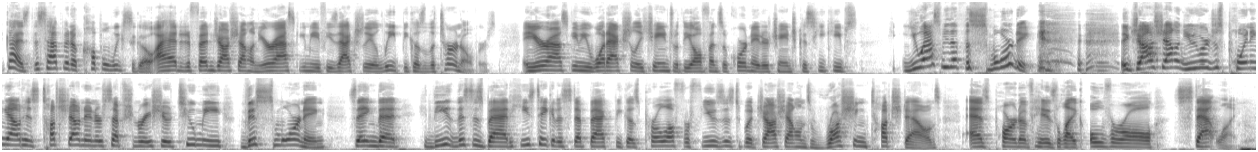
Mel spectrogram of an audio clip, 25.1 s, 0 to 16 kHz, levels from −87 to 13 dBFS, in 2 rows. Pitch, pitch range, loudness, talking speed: 210 Hz, 185-260 Hz, -22 LUFS, 210 wpm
